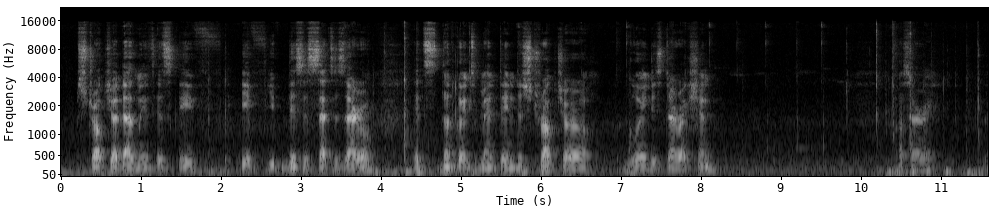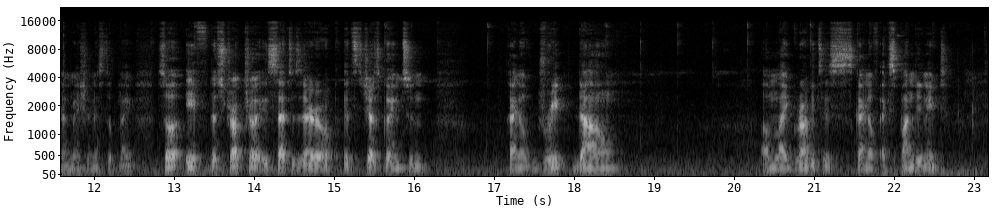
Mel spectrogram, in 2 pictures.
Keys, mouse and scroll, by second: 1.7 scroll down 1, 1.8 KP_1, 2.9-4.6 drag, 4.6 shift+middle click, 5.1 d, 5.3 click, 5.7 d, 7.7-10.4 drag, 10.4 shift+space, 11.3 shift+Left, 12.7-21.6 drag, 21.6-22.8 middle drag, 22.8 KP_1.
